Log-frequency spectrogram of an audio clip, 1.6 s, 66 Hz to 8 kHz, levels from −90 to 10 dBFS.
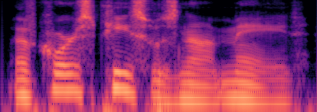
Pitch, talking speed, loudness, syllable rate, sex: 120 Hz, 225 wpm, -16 LUFS, 5.4 syllables/s, male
